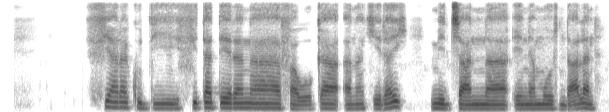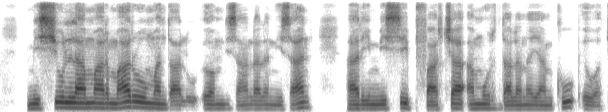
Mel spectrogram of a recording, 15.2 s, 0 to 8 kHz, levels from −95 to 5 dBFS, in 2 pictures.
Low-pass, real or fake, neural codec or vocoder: 7.2 kHz; fake; codec, 16 kHz in and 24 kHz out, 1 kbps, XY-Tokenizer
